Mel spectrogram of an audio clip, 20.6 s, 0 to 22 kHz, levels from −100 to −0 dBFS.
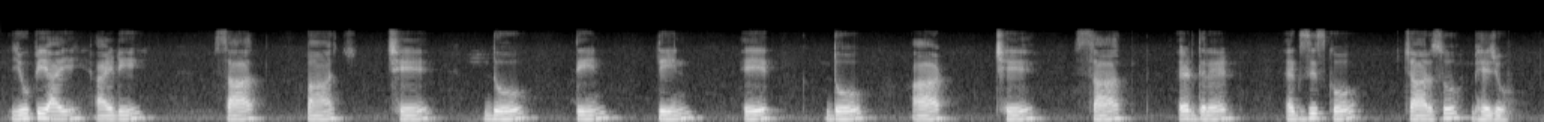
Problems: constant background noise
